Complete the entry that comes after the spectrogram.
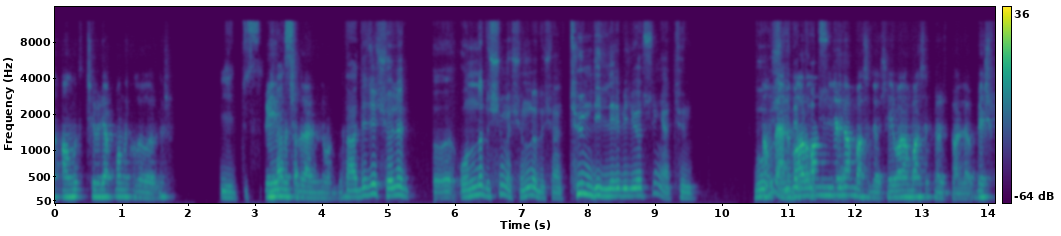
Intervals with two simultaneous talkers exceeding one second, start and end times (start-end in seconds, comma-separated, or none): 10.6-11.9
